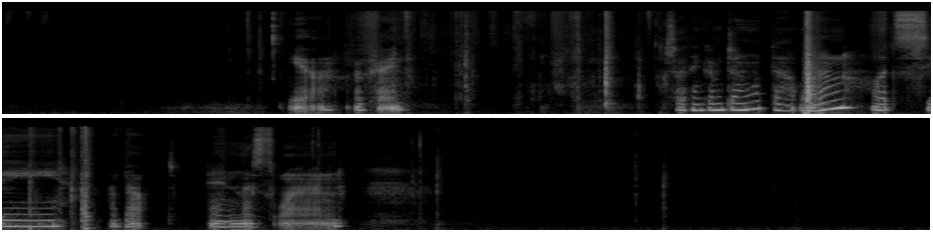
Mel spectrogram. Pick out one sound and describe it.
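Paper pages rustle as they are flipped.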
